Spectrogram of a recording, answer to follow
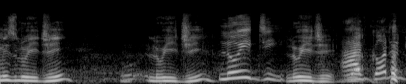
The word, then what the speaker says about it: Luigi: your name my name is luigi luigi luigi luigi i've got it right that's the right pronunciation thank you thank you so your take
